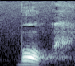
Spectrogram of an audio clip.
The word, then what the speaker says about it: Bog: Bog, it's kind of rhymes with coke.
